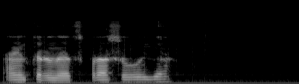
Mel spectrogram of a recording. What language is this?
Russian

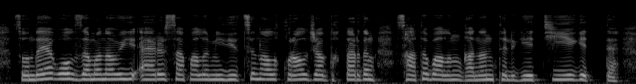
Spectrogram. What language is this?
Kazakh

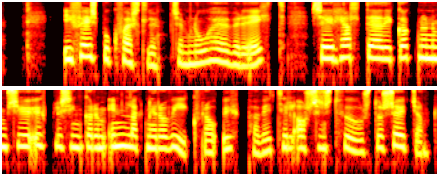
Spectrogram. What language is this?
Icelandic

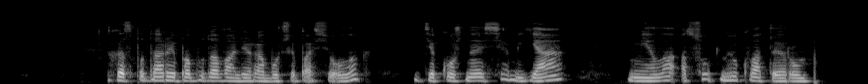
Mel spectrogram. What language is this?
Belarusian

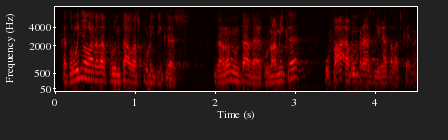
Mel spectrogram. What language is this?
Catalan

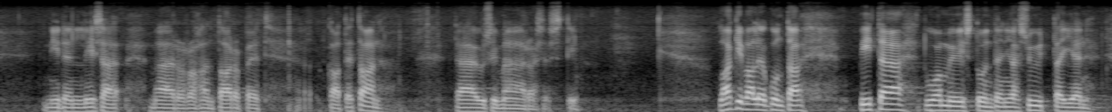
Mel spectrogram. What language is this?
Finnish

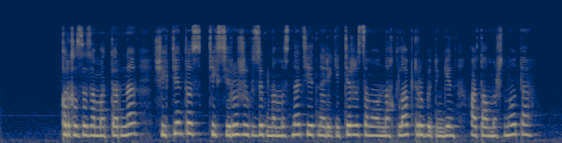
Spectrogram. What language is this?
Kazakh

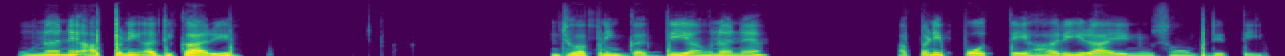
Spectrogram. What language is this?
Punjabi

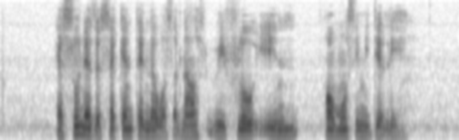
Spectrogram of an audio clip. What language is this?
English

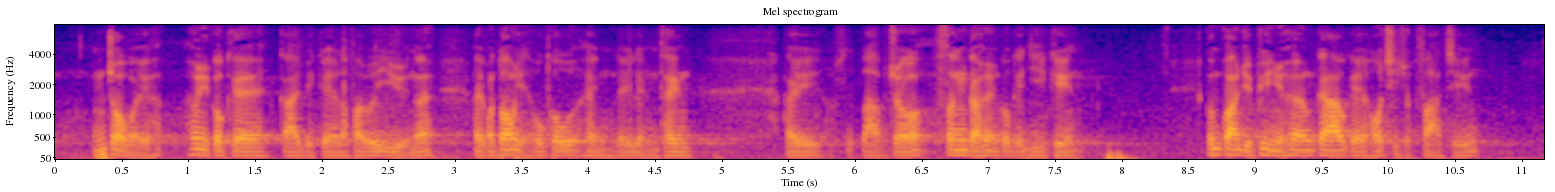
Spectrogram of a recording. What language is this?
Cantonese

